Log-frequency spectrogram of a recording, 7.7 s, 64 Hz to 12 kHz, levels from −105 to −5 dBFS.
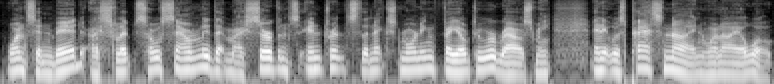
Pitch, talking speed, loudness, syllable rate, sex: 145 Hz, 200 wpm, -17 LUFS, 5.1 syllables/s, male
